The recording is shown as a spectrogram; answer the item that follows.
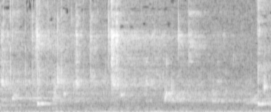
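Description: Water dripping: a few single drops plinking, the clearest about a quarter second in and another near the end.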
